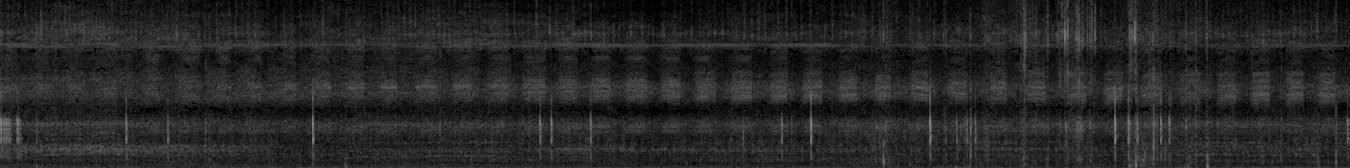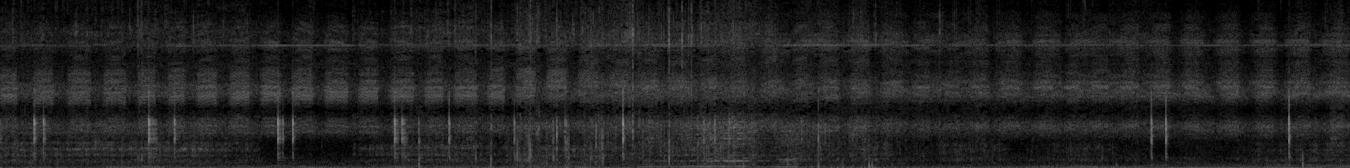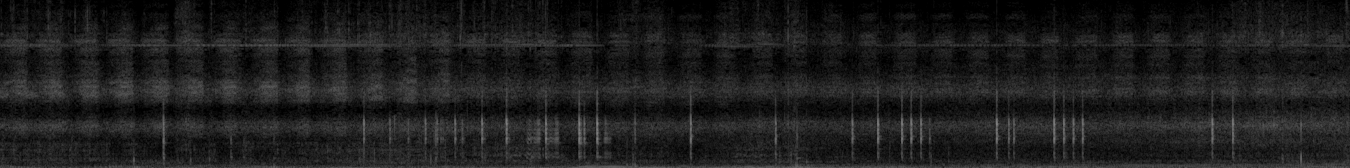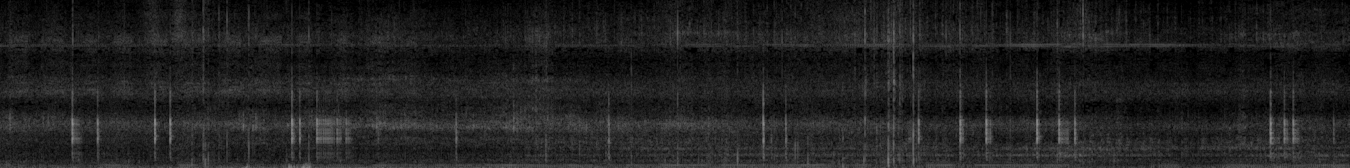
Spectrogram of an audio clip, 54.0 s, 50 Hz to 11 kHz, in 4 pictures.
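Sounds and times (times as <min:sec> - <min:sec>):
insects chirping: 0:00.0 - 0:54.0.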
